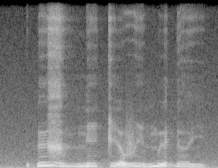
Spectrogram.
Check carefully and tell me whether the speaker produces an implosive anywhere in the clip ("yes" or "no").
yes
